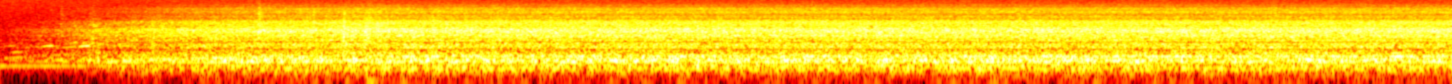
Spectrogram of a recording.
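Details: Garbage-picked chainsaw, first start after revival work: it catches and settles into a steady, even buzz with no misses or stumbling, running normally.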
